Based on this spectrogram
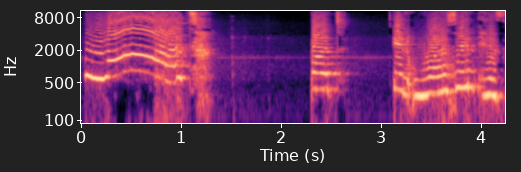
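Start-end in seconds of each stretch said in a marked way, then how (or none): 0.0-1.1 high, stretched squeal; startled reply. A narrator's reading. Froggy answers his teacher's call, startled squeal. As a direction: squeal it back in surprise.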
